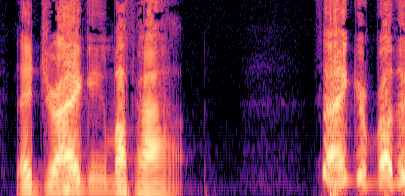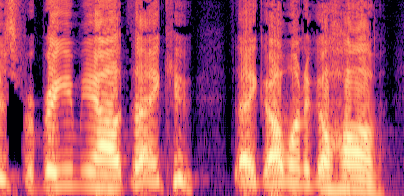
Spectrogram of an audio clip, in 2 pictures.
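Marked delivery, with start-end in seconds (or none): 2.4-5.9 very high, breathless-with-thanks victim voice; relieved pleading. Acted. Joseph thanking brothers as they pull him out, pleading relief. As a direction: gush thanks like a rescued boy.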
